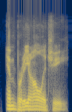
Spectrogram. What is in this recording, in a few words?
"embryology", American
